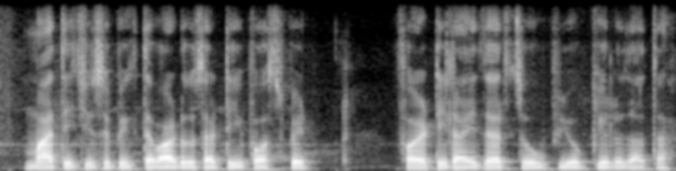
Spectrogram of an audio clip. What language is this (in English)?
Marathi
